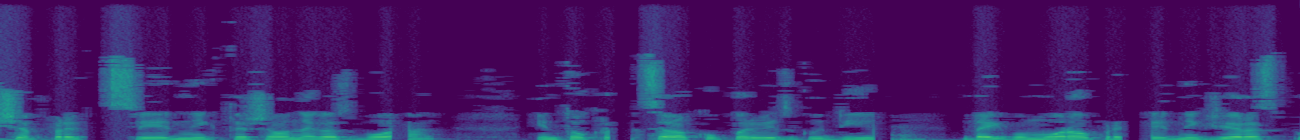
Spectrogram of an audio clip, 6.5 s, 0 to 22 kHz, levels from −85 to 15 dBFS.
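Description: Heavy smeared, washy ringing with hiss that breathes with the speech runs throughout, likely from WMA compression at a low bitrate near 24 kbps. Unlike the gaps, it never stops the sound. Blocks of digital silence cut the audio out and back with no fade at 0.43–0.56 s (127 ms), 1.95–2.04 s (93 ms), 3.04–3.16 s (116 ms), 4.37–4.46 s (93 ms) and 5.60–5.76 s (157 ms). These are short holes, likely from an unfilled output buffer, and the 93 ms gaps fit a 4096-sample buffer.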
